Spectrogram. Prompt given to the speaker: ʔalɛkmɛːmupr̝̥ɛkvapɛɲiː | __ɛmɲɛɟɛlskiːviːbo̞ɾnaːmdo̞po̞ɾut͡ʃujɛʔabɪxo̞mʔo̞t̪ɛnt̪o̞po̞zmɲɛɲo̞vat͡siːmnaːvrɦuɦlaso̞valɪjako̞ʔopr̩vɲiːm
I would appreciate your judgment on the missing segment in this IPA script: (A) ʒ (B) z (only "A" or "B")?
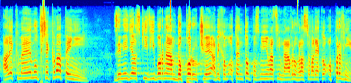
B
